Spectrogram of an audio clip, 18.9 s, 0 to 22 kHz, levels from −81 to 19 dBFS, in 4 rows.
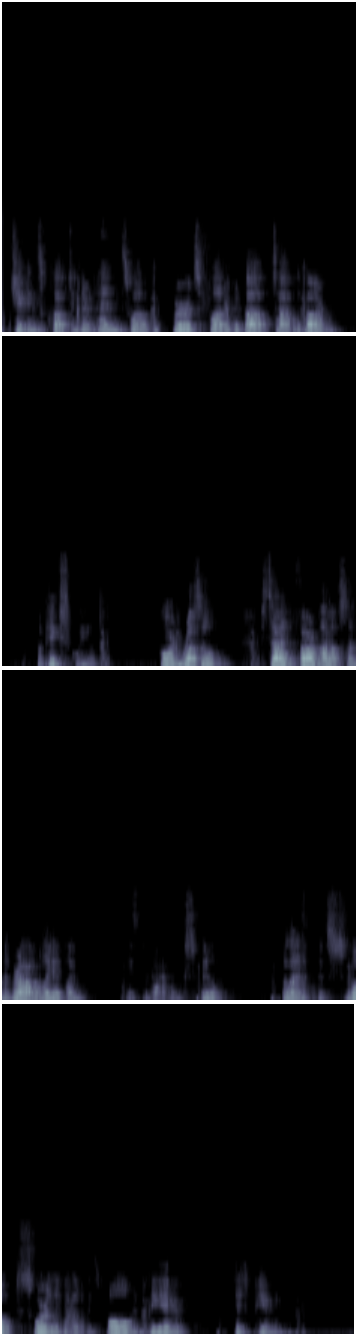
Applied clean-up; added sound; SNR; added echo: neural mask model DeepFilterNet 3.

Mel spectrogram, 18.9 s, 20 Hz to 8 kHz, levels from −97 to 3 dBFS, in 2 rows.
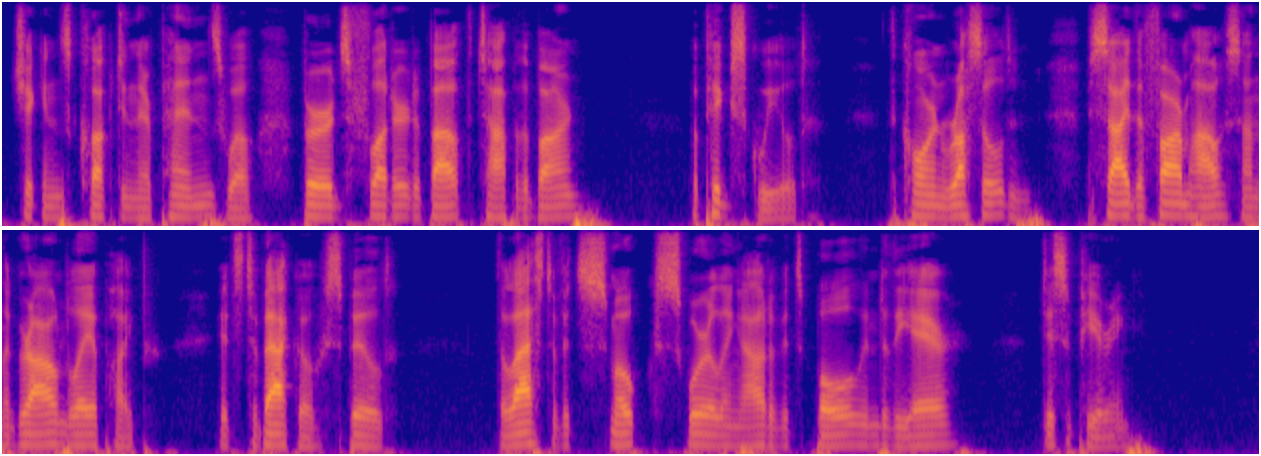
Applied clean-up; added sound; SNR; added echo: none; none; none; none.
